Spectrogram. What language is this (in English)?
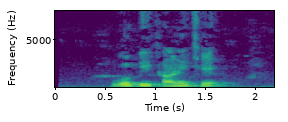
Goaria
